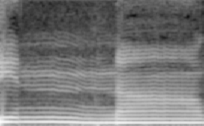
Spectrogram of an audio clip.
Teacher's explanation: gunnah musyaddadah nun tasdid dengan 3 harokat.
